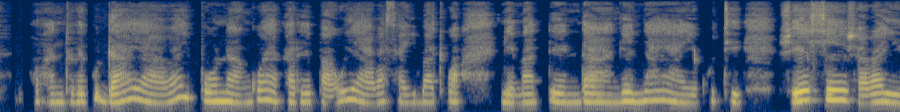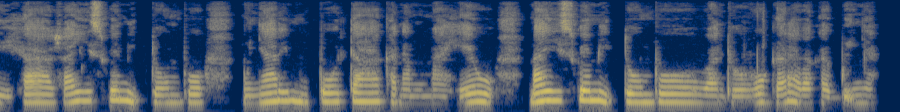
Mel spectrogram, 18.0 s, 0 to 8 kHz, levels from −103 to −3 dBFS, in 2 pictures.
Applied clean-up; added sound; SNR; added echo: none; none; none; none.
